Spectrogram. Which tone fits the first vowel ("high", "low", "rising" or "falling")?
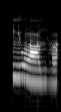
falling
